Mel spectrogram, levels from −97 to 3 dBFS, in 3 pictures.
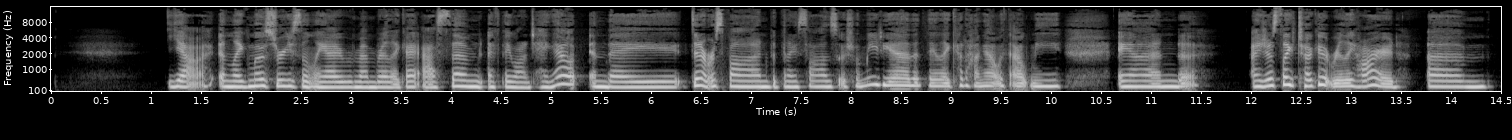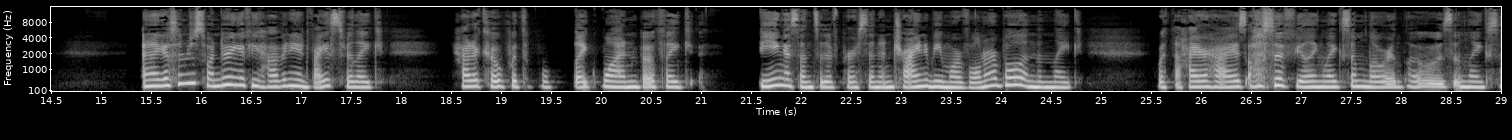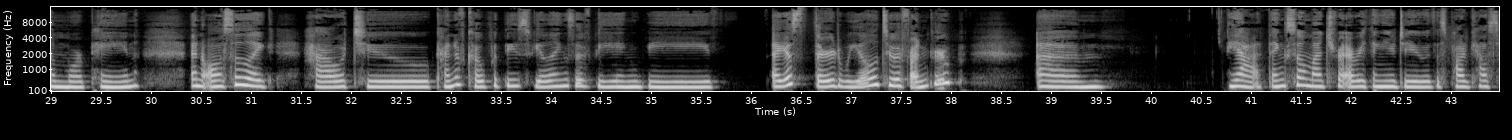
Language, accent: English, American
